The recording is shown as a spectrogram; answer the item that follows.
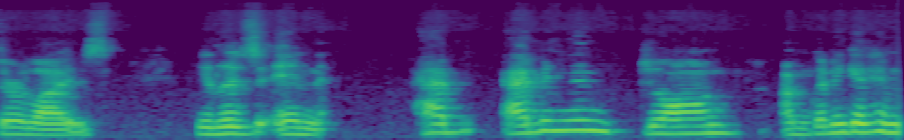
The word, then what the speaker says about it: Abingdon: So before we get started, Duncan, I want to get out where you're from, because I couldn't pronounce it right. So I live in Abingdon, which is Abingdon.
